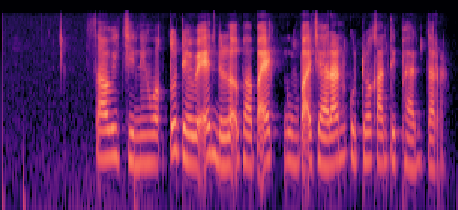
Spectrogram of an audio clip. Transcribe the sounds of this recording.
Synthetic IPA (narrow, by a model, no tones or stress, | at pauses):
sawid̥ʒ̥i̤nɪŋwək̚t̪uɖ̥e̤weʔend̪əlɔ̰ʔb̥a̤paʔeŋumpa̰ʔd̥ʒ̥a̤ɾankuɖ̥ɔ̤kant̪ib̥a̤nt̪ər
